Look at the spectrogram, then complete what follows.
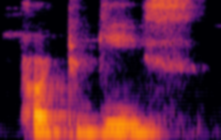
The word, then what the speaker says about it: Portuguese: and they are Portuguese. Yeah. Guese. Guese. Mhm. Guese. Portuguese. The second Portuguese. W is silent.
